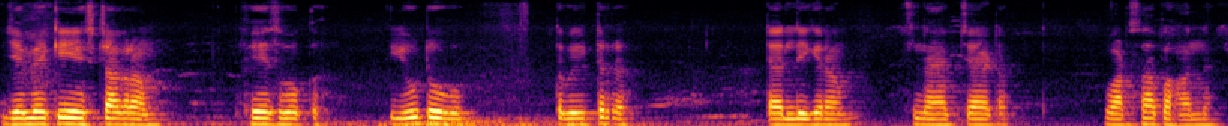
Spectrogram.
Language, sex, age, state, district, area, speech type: Punjabi, male, 18-30, Punjab, Fatehgarh Sahib, rural, spontaneous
